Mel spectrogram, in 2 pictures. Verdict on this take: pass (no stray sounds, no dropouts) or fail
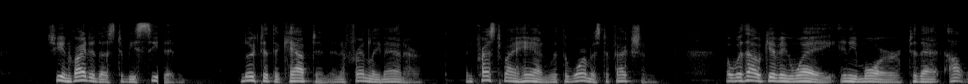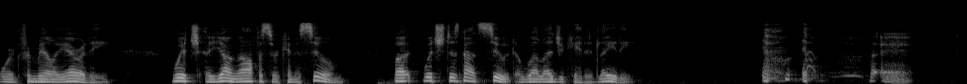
fail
